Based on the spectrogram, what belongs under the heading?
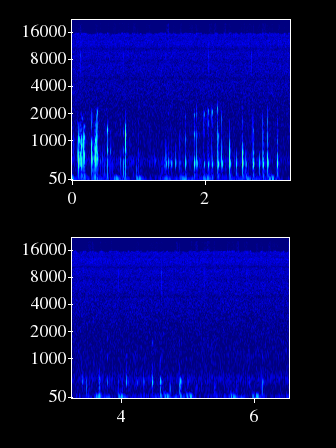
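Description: Run of low gurgles and rumbling bursts that fade toward quieter growls, over faint room hiss; ordinary stomach growling.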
